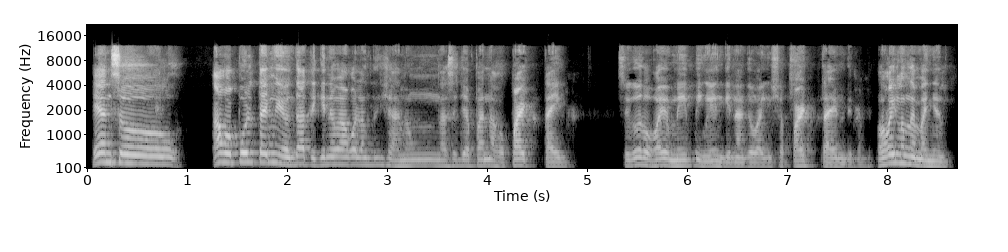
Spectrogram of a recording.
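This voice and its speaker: Young man from the Philippines, online trainer, chatty and casual, slightly high voice, video call. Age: young adult. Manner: chatty, reads out names with frequent "no?" and "di ba?". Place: home room with a staircase behind.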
